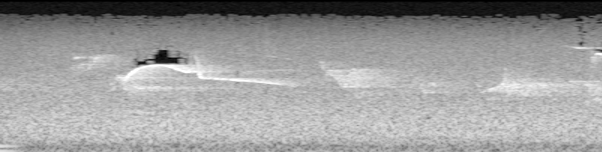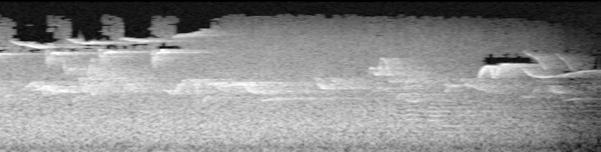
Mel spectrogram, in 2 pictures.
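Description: Faint birdsong over a steady outdoor hiss: several short chirps and whistles, one rising and falling about a second in, fading out at the end.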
